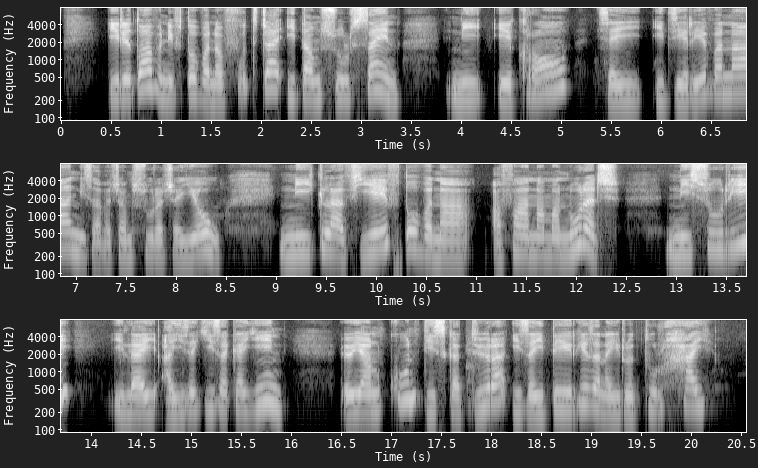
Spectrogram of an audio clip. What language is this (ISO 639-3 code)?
mlg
